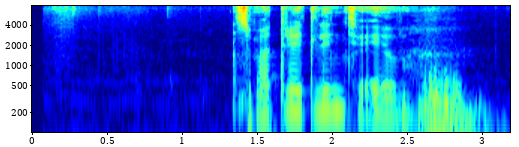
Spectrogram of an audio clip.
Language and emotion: Russian, neutral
